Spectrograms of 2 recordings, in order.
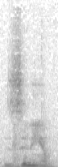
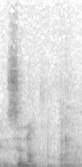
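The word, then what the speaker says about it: Xinum: one gold piece 100 gold piece equals one xenium or sorry xenom xenom is spelled X or I'll let I'll wait to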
